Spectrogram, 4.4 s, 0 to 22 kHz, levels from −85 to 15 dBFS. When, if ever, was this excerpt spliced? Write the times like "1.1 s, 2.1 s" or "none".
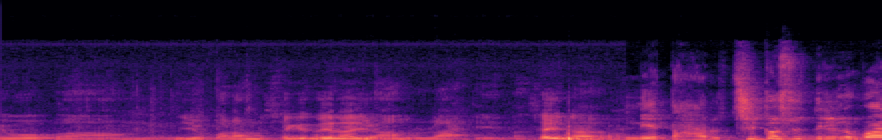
3.1 s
